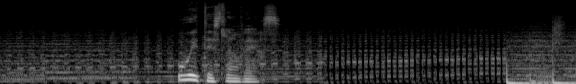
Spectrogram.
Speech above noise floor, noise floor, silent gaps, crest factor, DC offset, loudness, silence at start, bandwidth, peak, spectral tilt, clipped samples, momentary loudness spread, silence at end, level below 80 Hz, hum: 24 dB; -44 dBFS; none; 22 dB; under 0.1%; -24 LUFS; 0 s; 19 kHz; -6 dBFS; -6.5 dB/octave; under 0.1%; 24 LU; 0 s; -36 dBFS; none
